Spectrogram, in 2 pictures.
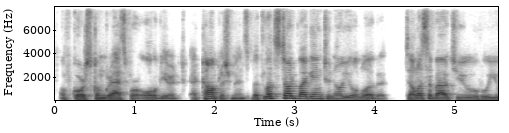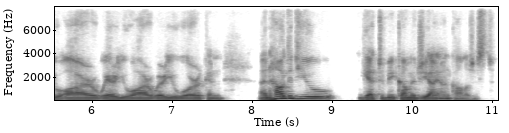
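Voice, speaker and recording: A man hosting a podcast interview, enthusiastic and animated as he introduces his guest and asks questions. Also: fairly low pitch, brisk. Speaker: podcast host.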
